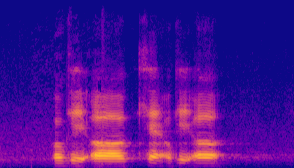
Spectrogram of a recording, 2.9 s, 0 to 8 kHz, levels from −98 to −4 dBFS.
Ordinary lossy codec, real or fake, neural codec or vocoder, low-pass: Opus, 24 kbps; real; none; 7.2 kHz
